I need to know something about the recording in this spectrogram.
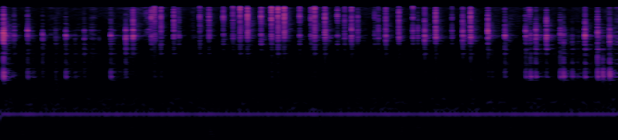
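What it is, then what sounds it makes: Ceramic bowl. A medium, hollow, empty turquoise speckled glazed ceramic bowl has its outer wall tapped with long black acrylic nails in quick, irregular runs. Each tap gives a brief, bright click over a clear mid-pitched ring that dies away almost at once, with the taps growing denser and louder near the end. A steady low hum runs underneath throughout.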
